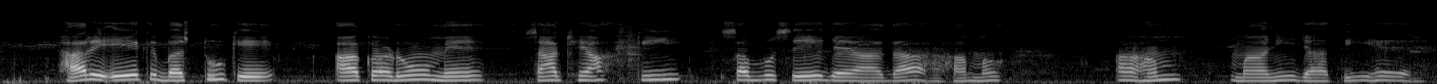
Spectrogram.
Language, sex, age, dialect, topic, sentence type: Hindi, male, 18-24, Kanauji Braj Bhasha, banking, statement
